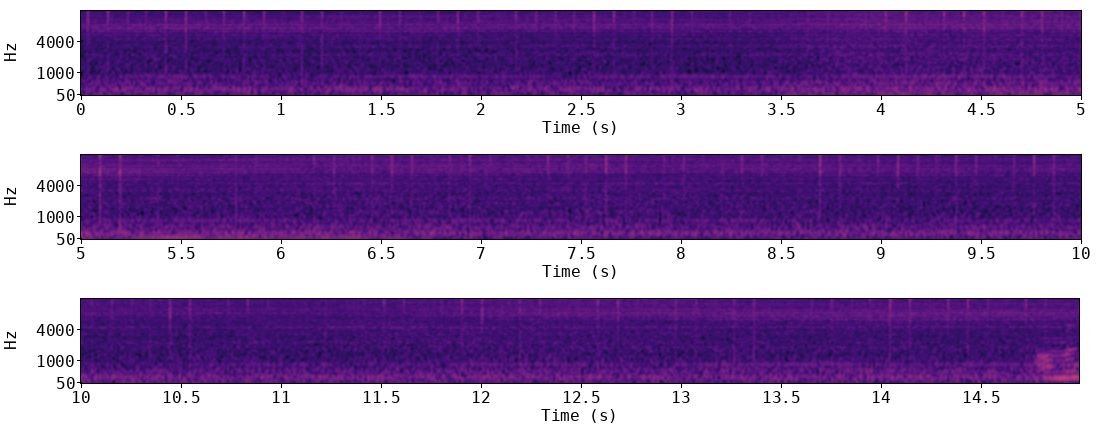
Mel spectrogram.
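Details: Laser firing during tattoo removal of a scripted name tattoo on a patient's upper back: rapid rattling clicks, about three pulses a second, over steady machine hiss and hum.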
